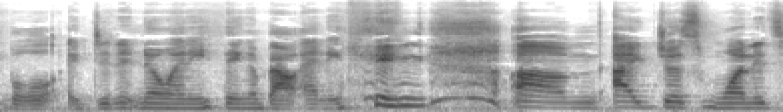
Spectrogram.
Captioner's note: chuckles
